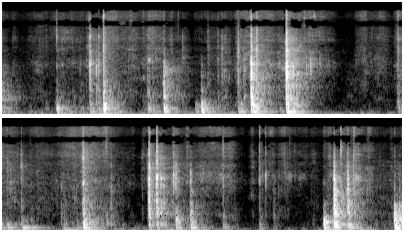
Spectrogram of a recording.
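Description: Small cardboard board books being handled and set down on a table: a run of irregular taps and knocks with light rustling.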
